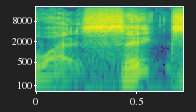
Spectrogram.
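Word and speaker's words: Wyatt Sicks: why their name is the Wyatt Six, Yep. spelled like sick.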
